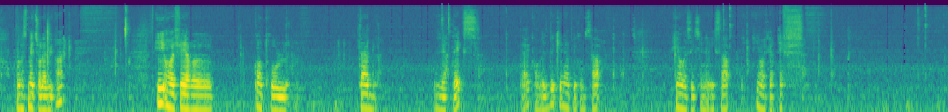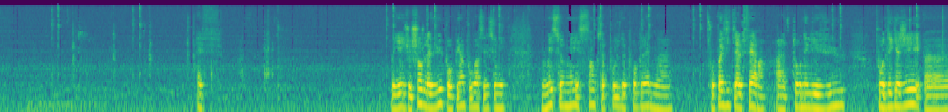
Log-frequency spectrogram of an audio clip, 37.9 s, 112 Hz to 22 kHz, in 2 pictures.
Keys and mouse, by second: 1.3 KP_1, 7.2 ctrl+Tab, 10.2-14.5 drag, 14.5-26.3 right drag, 16.3 f, 22.8 f, 26.8-29.5 right drag, 29.5 f, 33.4 f.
